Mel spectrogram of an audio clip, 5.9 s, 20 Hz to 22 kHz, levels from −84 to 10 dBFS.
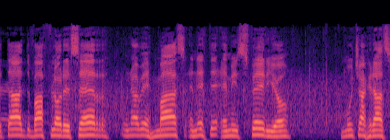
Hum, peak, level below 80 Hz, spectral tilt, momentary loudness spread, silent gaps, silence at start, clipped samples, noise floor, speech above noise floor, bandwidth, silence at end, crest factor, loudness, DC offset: none; -4 dBFS; -54 dBFS; -4.5 dB/octave; 16 LU; none; 0 s; under 0.1%; -39 dBFS; 21 dB; 11 kHz; 0 s; 14 dB; -18 LUFS; under 0.1%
